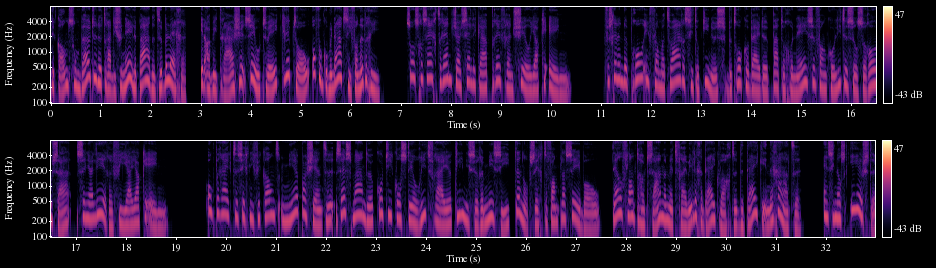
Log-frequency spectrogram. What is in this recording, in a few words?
Voice reel voice over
